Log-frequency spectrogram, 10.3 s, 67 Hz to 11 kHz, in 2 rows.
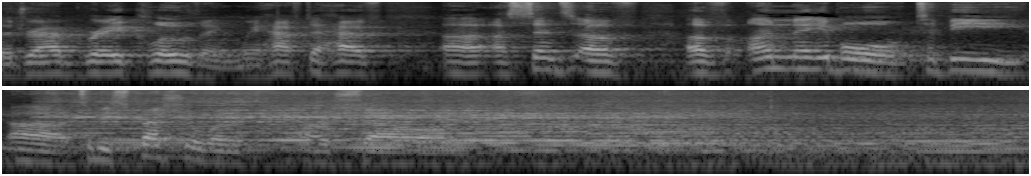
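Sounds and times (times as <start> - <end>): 
speech: 0.0 - 7.6
sustained horn-like tones: 5.2 - 10.2
train passing outside: 5.3 - 10.2.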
